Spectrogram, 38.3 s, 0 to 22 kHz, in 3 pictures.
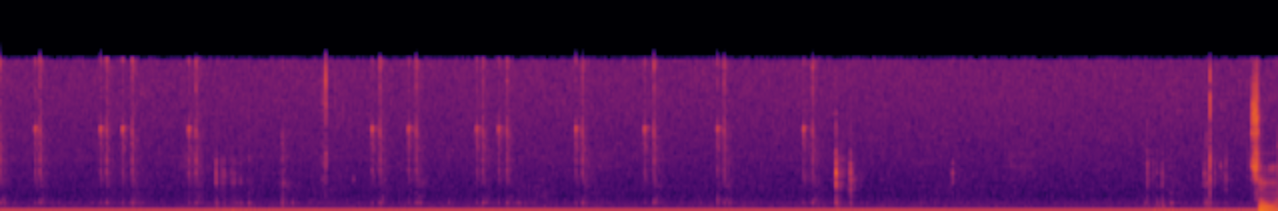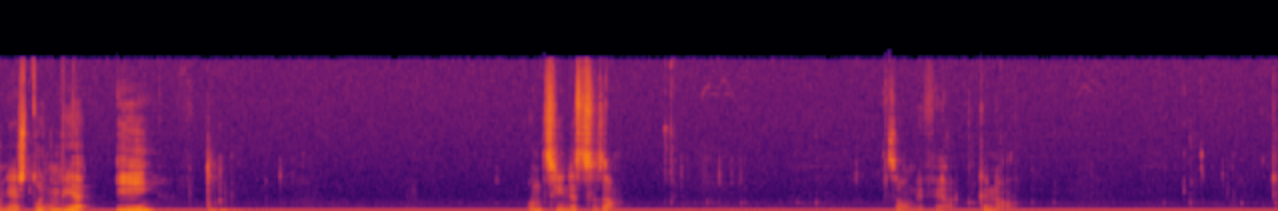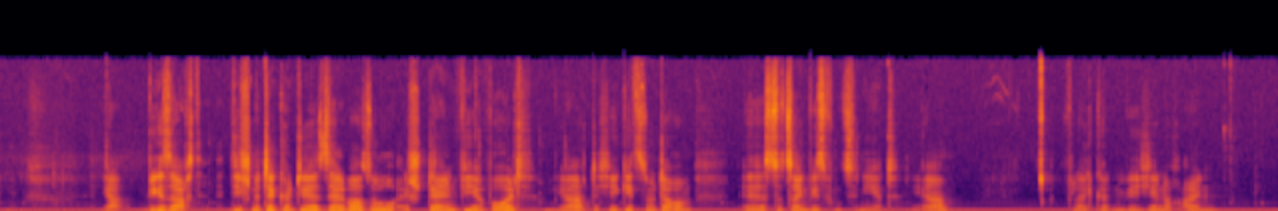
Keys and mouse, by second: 0.3 shift+click, 1.0 shift+click, 1.2 shift+click, 1.9 shift+click, 2.5 shift+middle click, 3.7 shift+click, 4.8-6.5 shift+drag, 7.2 shift+click, 11.7 shift+click, 21.0-22.2 middle drag, 22.5 middle click, 23.3-24.7 middle drag, 25.2 middle click, 25.8 shift+middle click, 27.2 middle click, 30.4 middle click, 31.8 shift+click, 32.8 middle click, 37.8 click, 38.2 click.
